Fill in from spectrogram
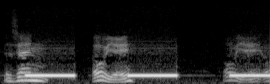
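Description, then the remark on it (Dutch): A telephone busy tone after a live call with a game contestant drops, beeping in steady, evenly spaced pulses over a phone line, each beep a flat mid-pitched hum, with garbled voice-like sounds mixed in. “We gaan eventjes kijken of we de verbinding met de kandidaat kunnen herstellen.”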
